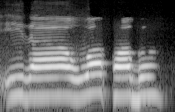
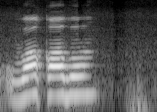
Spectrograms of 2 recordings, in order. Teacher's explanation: واو کو پڑھتے وقت نا اوپر والے دانت نیچے والے ہونٹوں کے ساتھ نہیں لگنے چاہیے، ہونٹوں کو گول رکھیں گے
